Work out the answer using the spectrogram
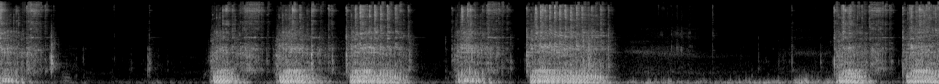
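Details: Husqvarna 365 SP chainsaw after rebuild with new piston, cylinder, muffler, carburetor, coil, plug and wire, good compression, good spark: catches and races in short bursts then dies, never idles; owner suspects timing.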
